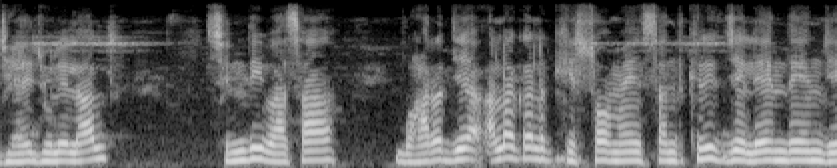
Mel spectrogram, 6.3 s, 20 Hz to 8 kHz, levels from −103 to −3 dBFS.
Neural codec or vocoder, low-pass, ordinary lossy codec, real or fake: none; 7.2 kHz; none; real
